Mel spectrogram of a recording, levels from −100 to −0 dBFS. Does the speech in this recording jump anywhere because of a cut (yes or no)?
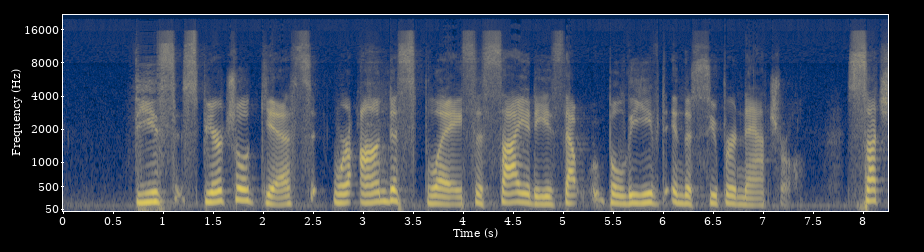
yes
